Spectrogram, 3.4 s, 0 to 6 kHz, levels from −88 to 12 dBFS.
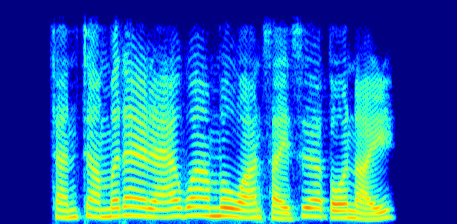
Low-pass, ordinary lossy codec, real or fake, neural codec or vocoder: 5.4 kHz; none; fake; codec, 16 kHz, 0.5 kbps, X-Codec, HuBERT features, trained on LibriSpeech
